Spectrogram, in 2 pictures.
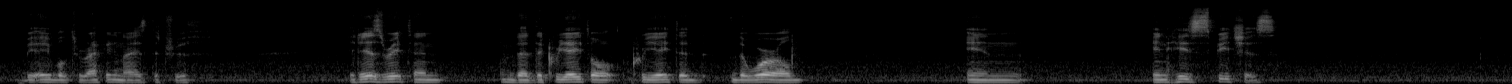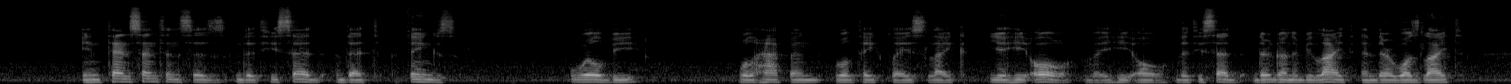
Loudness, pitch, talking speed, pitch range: -36 LUFS, 105 Hz, 100 wpm, 100-110 Hz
